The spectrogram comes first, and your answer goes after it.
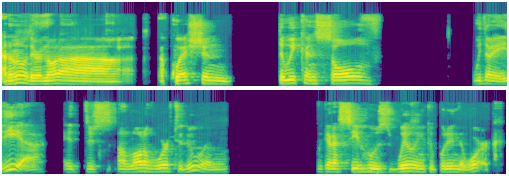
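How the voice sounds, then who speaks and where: With long, frequent pauses, a man talks at a moderate pace and fairly high pitch, keeping a fairly even intonation. The sound is dry and close, with no echo. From northern Italy, near Milan (Brescia). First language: Italian. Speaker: architect and set designer. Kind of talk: casual chat.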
